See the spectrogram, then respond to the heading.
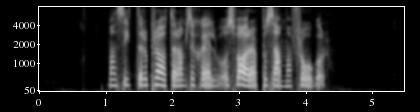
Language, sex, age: Swedish, female, 31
